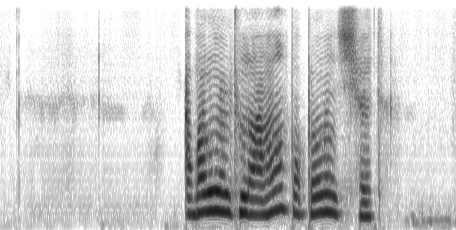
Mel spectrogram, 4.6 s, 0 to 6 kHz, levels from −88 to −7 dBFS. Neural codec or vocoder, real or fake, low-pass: codec, 16 kHz, 1 kbps, FreqCodec, smaller model; fake; 5.4 kHz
